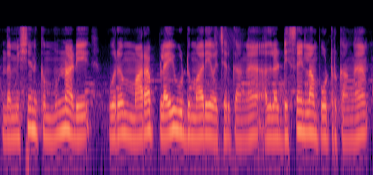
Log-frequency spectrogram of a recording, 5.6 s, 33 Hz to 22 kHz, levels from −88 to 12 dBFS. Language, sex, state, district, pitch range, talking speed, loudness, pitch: Tamil, male, Tamil Nadu, Namakkal, 145-160 Hz, 130 wpm, -19 LUFS, 150 Hz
